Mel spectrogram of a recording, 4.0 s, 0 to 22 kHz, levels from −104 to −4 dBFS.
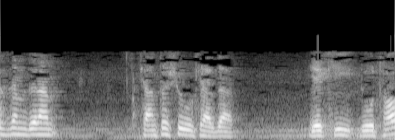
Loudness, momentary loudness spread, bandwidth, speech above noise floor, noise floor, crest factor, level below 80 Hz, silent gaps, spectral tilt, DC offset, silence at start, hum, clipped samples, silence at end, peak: -16 LUFS; 18 LU; 5 kHz; 25 dB; -40 dBFS; 16 dB; -46 dBFS; none; -10.5 dB/octave; under 0.1%; 0 s; none; under 0.1%; 0 s; 0 dBFS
